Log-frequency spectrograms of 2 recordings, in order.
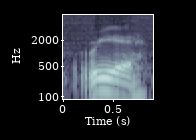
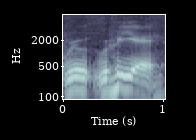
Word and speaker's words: rouille: Roulier. Say it. Roulier. How do you spell it?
